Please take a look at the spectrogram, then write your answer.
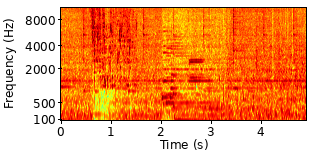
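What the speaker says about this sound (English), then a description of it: "we can add water from the bucket of tainted water." Water sloshes and pours with a continuous watery rush as a bucket of tainted water is emptied in the Project Zomboid game, with no talk over it.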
